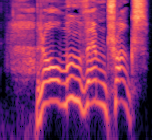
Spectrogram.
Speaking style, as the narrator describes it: he cried

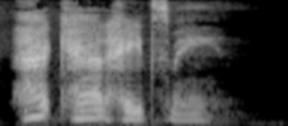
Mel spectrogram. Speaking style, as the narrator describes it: Dean said with a sigh

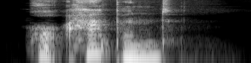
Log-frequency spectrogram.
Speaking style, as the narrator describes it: whispered Della

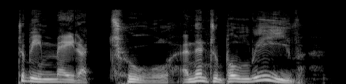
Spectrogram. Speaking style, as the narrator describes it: he spat at me

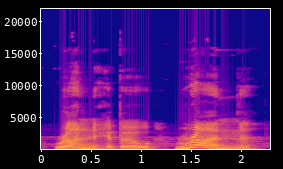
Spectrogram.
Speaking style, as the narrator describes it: the one nearest his nose cried out

